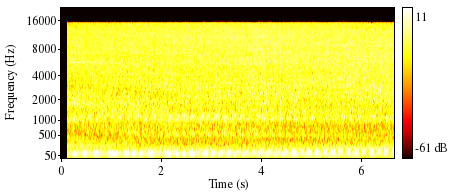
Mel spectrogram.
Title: No Celica Alternator Whine!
